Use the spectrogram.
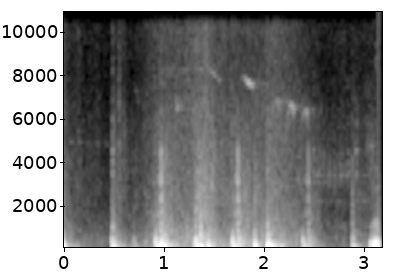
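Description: Hooves clip-clop steadily as a horse walks in the medieval video game Kingdom Come: Deliverance 2, a soft even rhythm of hoofbeats at moderate distance with no talking.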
